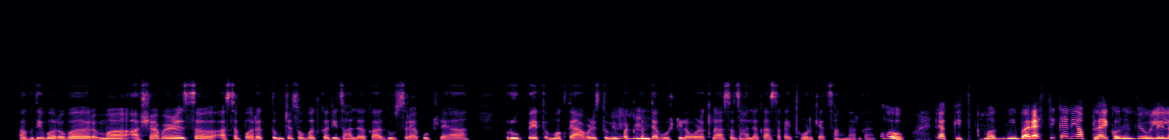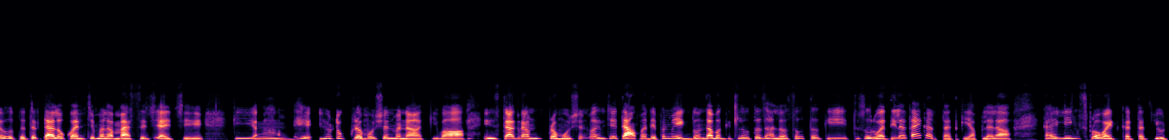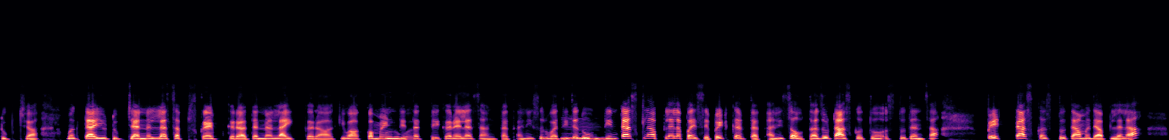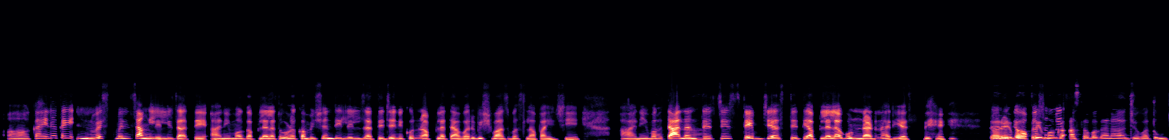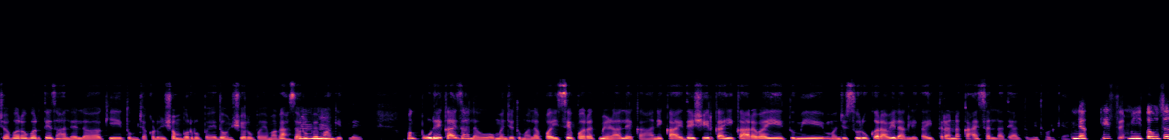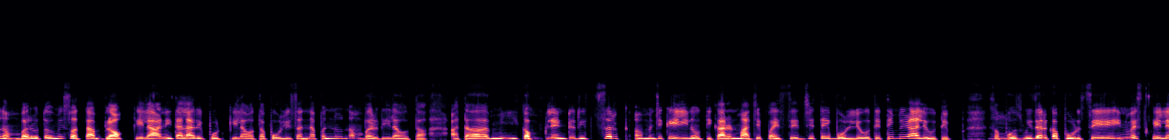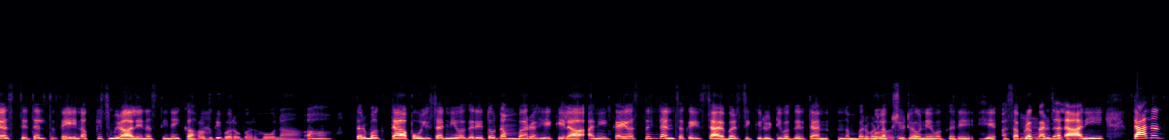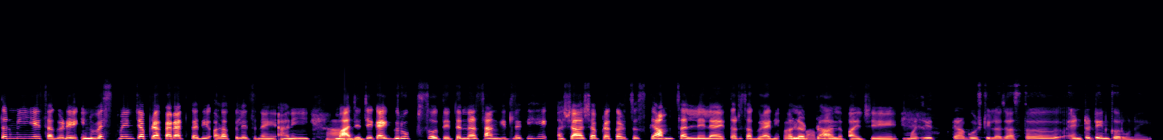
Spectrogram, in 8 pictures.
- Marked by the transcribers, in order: tapping; other background noise; in English: "प्रोव्हाईड"; in English: "कमेंट"; in English: "टास्कला"; in English: "टास्क"; in English: "टास्क"; "सांगितलेली" said as "सांगलेली"; "दिले" said as "दिलेली"; in English: "स्टेप"; chuckle; in English: "सपोज"; other noise; in English: "ग्रुप्स"; in English: "स्कॅम"; in English: "अलर्ट"
- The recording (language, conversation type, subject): Marathi, podcast, फसवणुकीचा प्रसंग तुमच्या बाबतीत घडला तेव्हा नेमकं काय झालं?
